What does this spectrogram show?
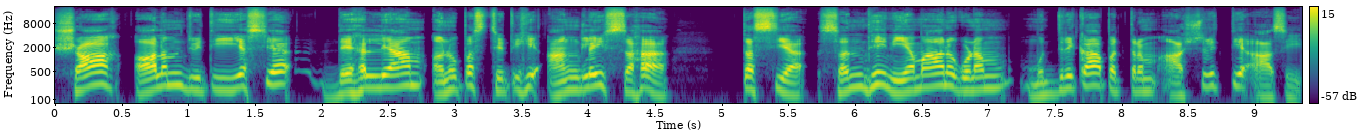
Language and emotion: Sanskrit, neutral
